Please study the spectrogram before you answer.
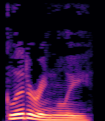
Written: glitteringly

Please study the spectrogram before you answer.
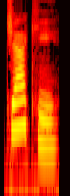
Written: jacki

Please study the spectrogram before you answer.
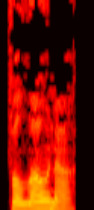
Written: valona

